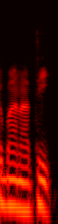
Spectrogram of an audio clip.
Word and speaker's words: Manatí: tienen la última sílaba, pues termina con una I acentuada, con palabra aguda. Y justamente está el pueblo de Manatí.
